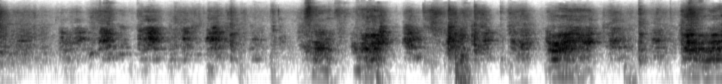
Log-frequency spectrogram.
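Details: Schnauzer friends Bodie and Eric in a boisterous play rumpus, letting off steam; a busy run of short, harsh barks, growls and yelps tumbles almost continuously, rising and falling in loudness without a steady rhythm.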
